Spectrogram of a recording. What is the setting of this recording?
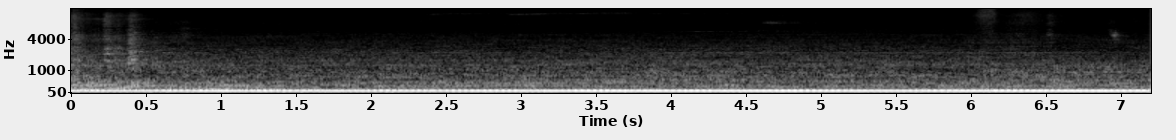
elevator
